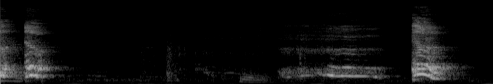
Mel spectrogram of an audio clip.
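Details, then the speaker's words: Croup (laryngotracheobronchitis) in a young child: harsh, brassy, seal-like barking coughs with noisy breathing between them; croup also features loud inspiratory stridor, mild fever, worse at night. "the child might be tolerating oral intake it'll look like a nerdy and smell like a nerdy except they'll have some loud inspiratory stride or breathing in and the classic harsh brassy or often described a seal-like cough which we'll hear some of now"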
